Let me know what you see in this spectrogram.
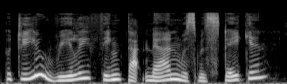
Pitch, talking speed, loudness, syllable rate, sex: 230 Hz, 190 wpm, -13 LUFS, 4.6 syllables/s, female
